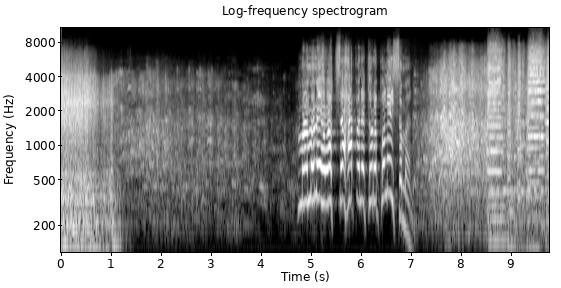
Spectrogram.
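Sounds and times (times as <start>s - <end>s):
firecrackers exploding: 0.0s - 1.3s
laughter: 1.0s - 5.3s, 6.8s - 9.6s
speech: 4.8s - 9.1s.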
